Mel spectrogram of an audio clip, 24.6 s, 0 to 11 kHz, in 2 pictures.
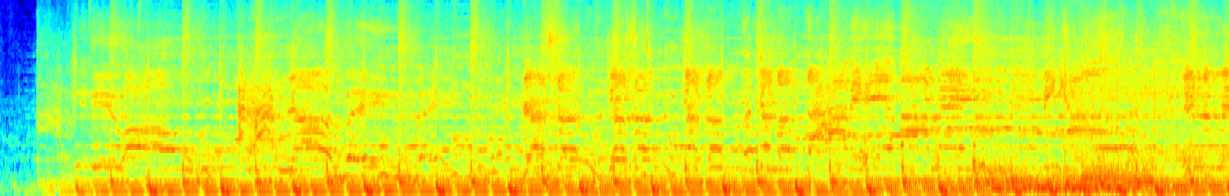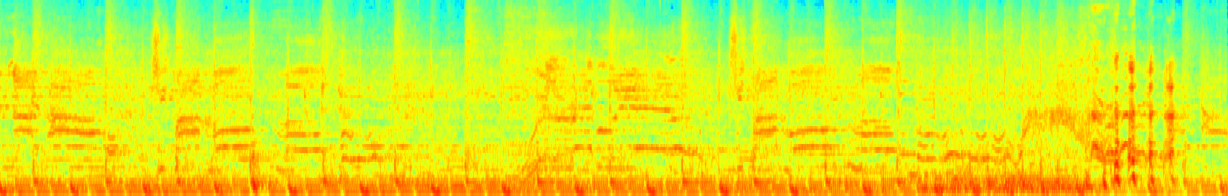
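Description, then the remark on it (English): A loud, driving 1980s rock song plays for about twenty-five seconds, with pounding drums, distorted guitars and shouted vocals at a steady, full volume throughout, and no one talking over it. “The song was named after a brand of whiskey that the singer saw the Rolling Stones drinking a bottle of.”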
